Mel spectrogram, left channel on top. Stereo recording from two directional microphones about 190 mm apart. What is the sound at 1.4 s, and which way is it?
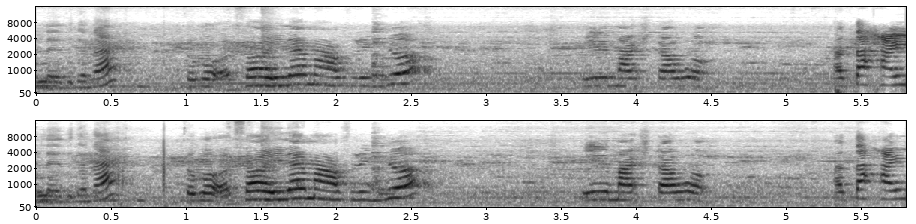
A child's voice, 50° right (ahead or behind).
